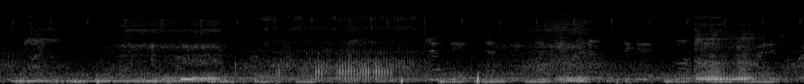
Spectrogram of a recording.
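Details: Pug sleeping and snoring.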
